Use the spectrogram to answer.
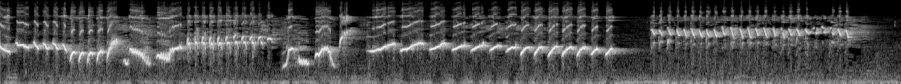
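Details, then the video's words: White-rumped shama in loud, full song: swooping whistles, then a long run of quick repeated chirps, a buzzy high trill and sharp rhythmic notes. "kicau murai batu.. fuul isiaaan"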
